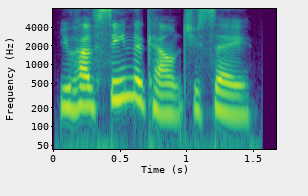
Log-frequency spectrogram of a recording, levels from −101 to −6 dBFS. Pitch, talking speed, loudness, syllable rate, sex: 205 Hz, 250 wpm, -19 LUFS, 4.9 syllables/s, female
